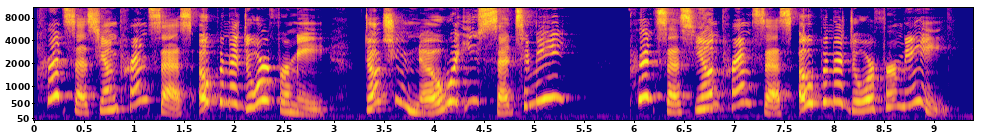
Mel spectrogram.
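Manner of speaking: very little, very high calling voice. The frog knocks at the princess's door and calls out: very little voice. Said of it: "a very little voice called out".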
